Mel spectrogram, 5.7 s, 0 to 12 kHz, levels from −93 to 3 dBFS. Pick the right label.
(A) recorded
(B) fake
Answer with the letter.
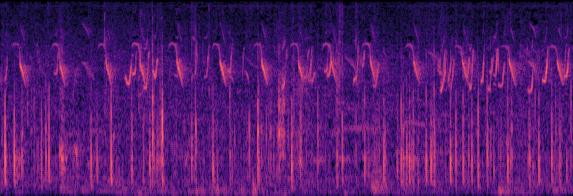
B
